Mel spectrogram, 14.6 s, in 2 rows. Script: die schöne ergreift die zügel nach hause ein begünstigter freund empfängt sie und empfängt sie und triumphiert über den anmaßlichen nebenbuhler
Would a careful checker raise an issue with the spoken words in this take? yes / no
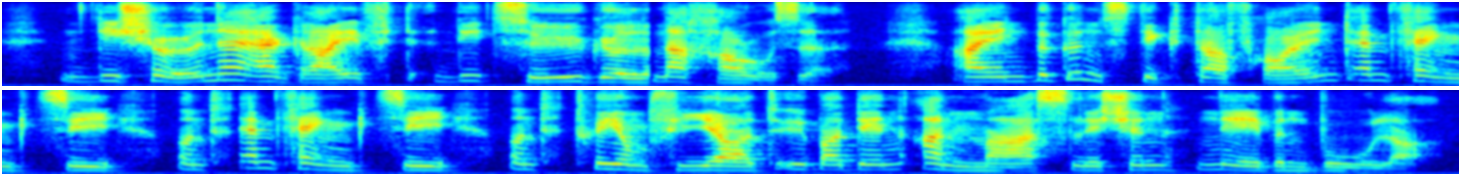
no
